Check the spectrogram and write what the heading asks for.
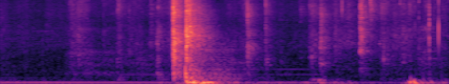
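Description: A single loud thump about halfway through, over a low steady hum.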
